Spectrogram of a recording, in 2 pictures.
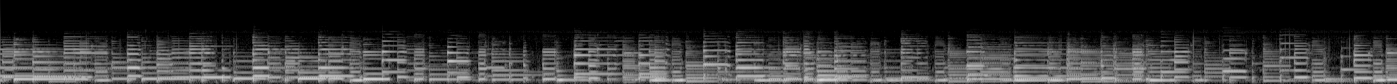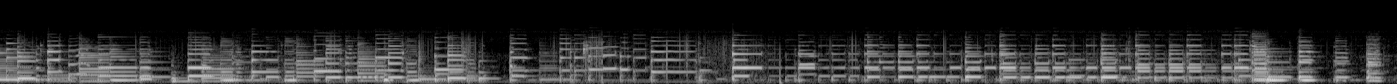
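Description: Lively ragtime background music, a busy run of quick plucked or struck notes over a bouncing bass line.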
